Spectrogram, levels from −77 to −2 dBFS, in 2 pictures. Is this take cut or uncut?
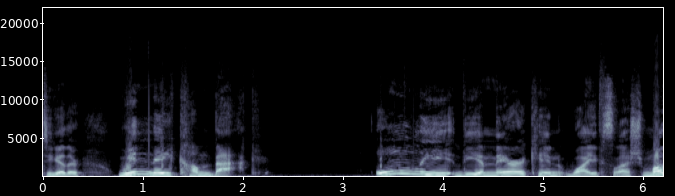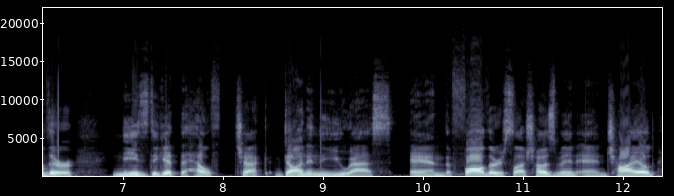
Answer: uncut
